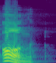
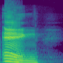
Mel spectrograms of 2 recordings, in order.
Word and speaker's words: Aang: Then you're saying like basically that's the same argument for people who are like, oh, Aang's name is Ong. In the fucking Last Airbender bullshit. – And it's like, no, it's not. We watched a show where his name is pronounced Aang the entire time.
